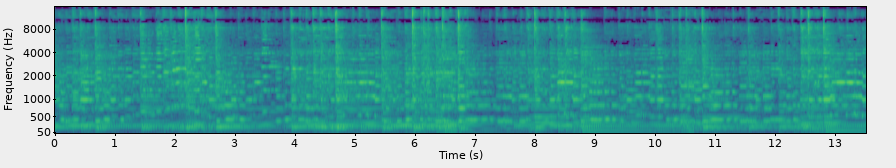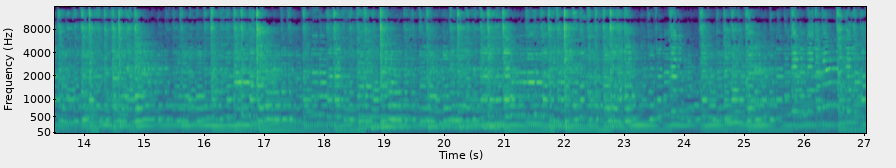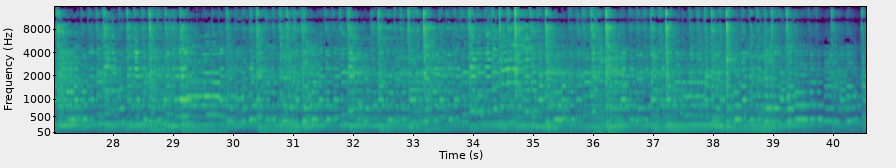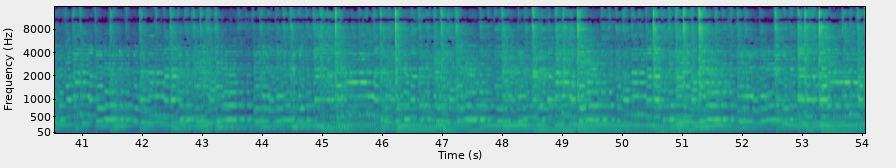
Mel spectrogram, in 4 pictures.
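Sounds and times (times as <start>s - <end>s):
acoustic guitar strumming: 0.0s - 54.0s
fiddle playing a reel: 0.0s - 54.0s.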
